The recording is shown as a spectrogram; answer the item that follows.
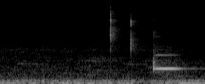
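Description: Two quick clicks from a Bluetooth selfie-stick remote button being pressed, followed by a short electronic beep from the tablet's camera as video recording starts.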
